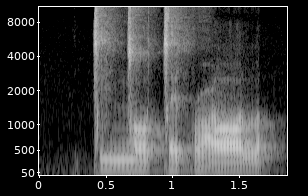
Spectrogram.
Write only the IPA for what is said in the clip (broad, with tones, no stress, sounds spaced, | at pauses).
ǀ i˨ ŋ͡ǀ ɔ˨ ǀ ɛ˨ kʷ ʕ ɒ˨ l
